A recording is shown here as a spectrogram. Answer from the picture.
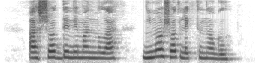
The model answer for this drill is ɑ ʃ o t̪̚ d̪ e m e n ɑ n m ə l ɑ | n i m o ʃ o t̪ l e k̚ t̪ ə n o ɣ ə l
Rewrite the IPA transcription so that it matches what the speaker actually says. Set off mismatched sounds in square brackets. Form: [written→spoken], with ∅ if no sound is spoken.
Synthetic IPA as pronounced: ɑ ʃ o t̪̚ d̪ e [m→n] e [n→m] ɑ n m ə l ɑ | n i m o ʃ o t̪ l e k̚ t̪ ə n o ɣ ə l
